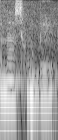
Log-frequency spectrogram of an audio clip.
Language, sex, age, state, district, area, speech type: Bodo, female, 45-60, Assam, Kokrajhar, rural, spontaneous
